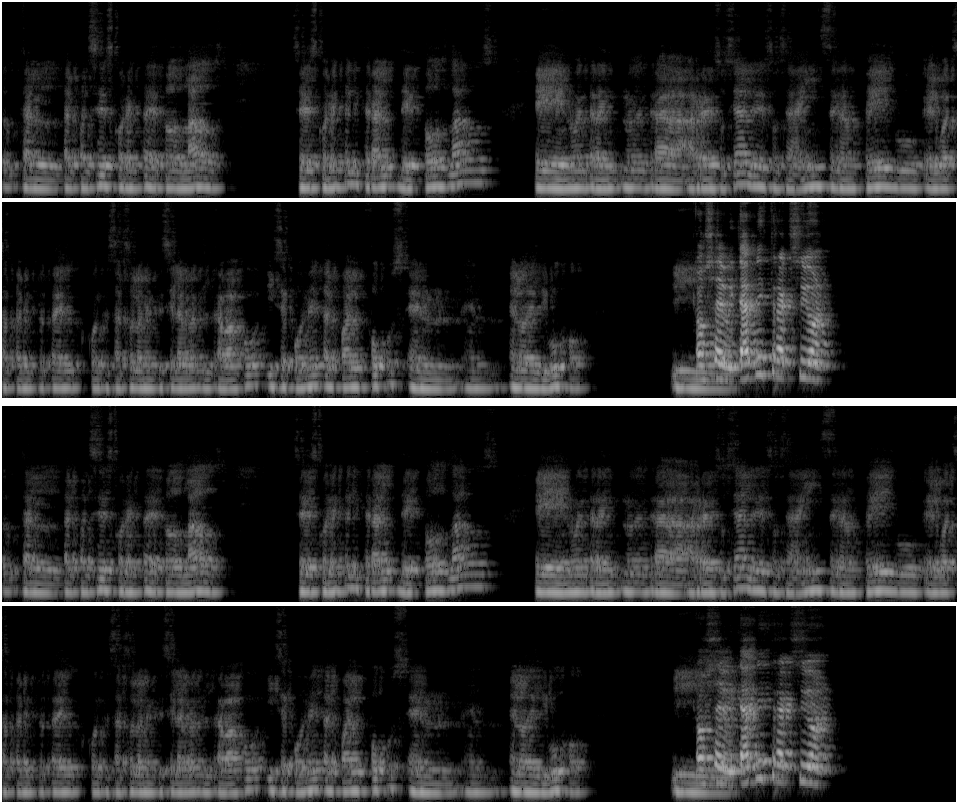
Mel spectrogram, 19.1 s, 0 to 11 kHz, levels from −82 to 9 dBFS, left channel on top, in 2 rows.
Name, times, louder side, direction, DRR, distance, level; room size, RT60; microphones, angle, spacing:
voice 1, 0.0-2.5 2.9-4.9 5.3-15.3 16.2-16.9, equal, 20° left, -3 dB, 5.1 m, -35 dB
voice 2, 16.5-17.7, left 2 dB, 40° left, -6 dB, 3.0 m, -25 dB
15.0 x 9.7 x 3.0 m, 0.29 s
head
